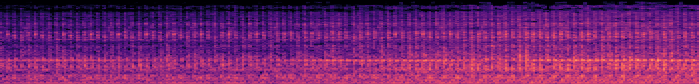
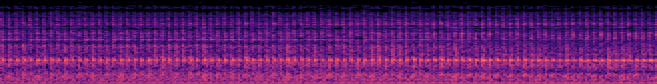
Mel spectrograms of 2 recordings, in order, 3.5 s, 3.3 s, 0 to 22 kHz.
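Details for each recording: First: 2014 Vauxhall Vivaro 1.6 CDTI van diesel, run briefly without coolant: regular idle clatter about three beats a second with an occasional uneven stumble; slight misfire at idle. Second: 2014 Vauxhall Vivaro 1.6 CDTI van, run briefly without coolant, with a blocked DPF code showing. Even diesel clatter at idle with a faint steady whine, described as missing slightly but sounding lovely: normal diesel idle.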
